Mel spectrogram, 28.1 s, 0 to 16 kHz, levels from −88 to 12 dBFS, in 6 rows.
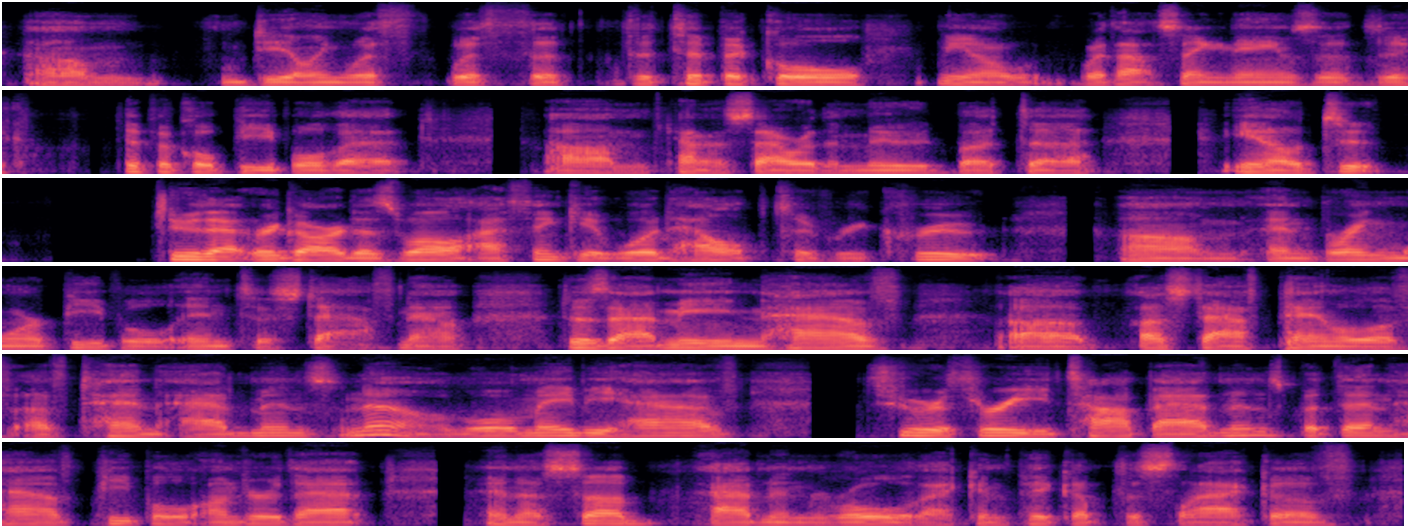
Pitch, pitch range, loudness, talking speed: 105 Hz, 95-115 Hz, -20 LUFS, 185 wpm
